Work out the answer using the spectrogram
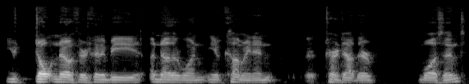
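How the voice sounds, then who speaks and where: Guy with a lowish voice breaking down sports, casual, stop-start phrasing, lots of filler. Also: level tone. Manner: halting, peppers speech with "you know". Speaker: sports podcast co-host. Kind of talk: casual sports analysis chat.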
